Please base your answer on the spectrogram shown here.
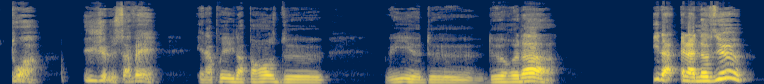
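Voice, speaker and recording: A man's voice: mid-range voice, dark tone. A man reacting live to a manga chapter, describing the panels in rambling speech full of fillers. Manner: rambling, heavy use of fillers.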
